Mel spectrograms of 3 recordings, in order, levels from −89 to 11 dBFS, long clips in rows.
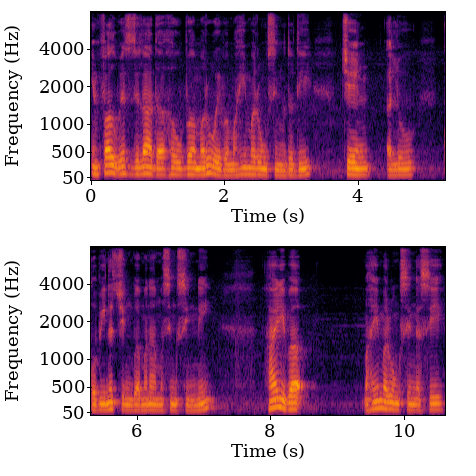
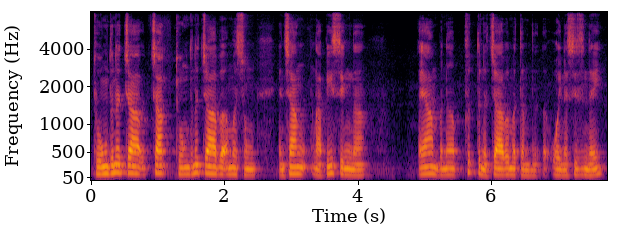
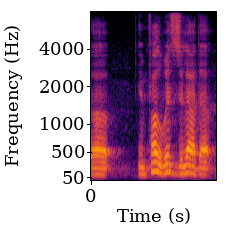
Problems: background sounds at intervals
